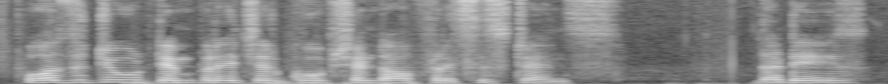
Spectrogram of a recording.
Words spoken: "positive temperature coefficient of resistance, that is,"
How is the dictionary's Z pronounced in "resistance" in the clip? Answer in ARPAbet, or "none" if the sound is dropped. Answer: S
